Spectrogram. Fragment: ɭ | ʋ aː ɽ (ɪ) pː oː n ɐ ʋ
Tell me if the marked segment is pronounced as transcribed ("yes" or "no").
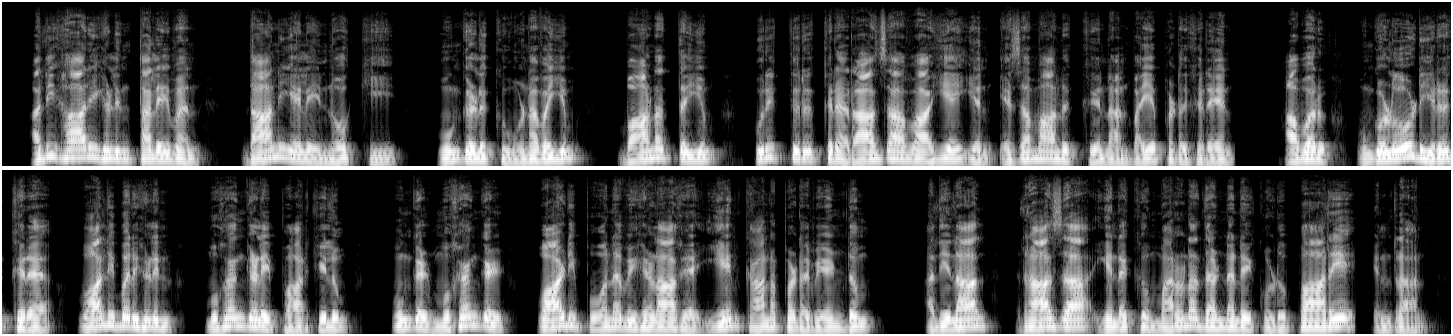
no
